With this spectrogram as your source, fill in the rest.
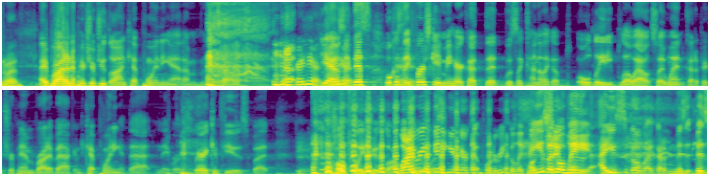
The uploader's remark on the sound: LIVE at The PIT in New York City. As suggested by our studio audience.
